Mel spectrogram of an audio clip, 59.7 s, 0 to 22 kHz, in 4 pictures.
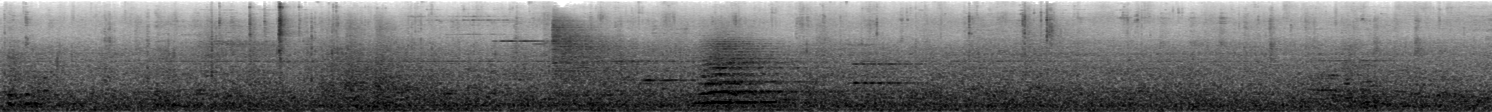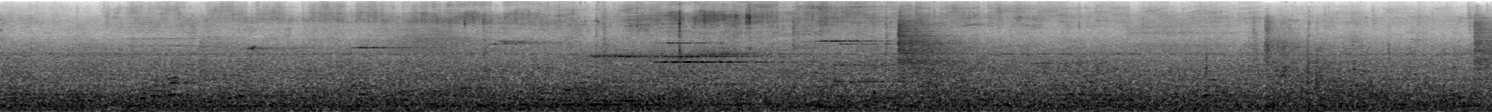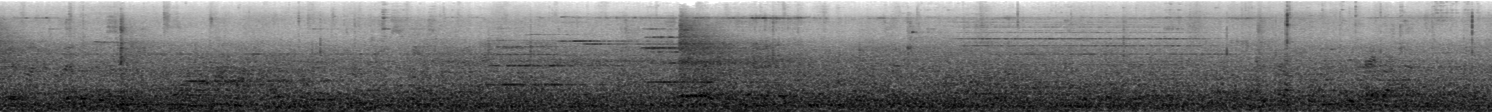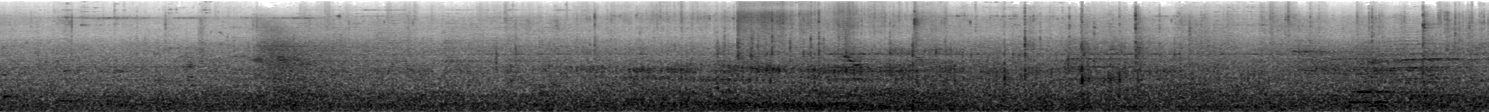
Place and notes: Train and security announcements and general background sounds.
Recorded on a Zoom H2n.
London, UK, 7 April 2018, ~10:00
